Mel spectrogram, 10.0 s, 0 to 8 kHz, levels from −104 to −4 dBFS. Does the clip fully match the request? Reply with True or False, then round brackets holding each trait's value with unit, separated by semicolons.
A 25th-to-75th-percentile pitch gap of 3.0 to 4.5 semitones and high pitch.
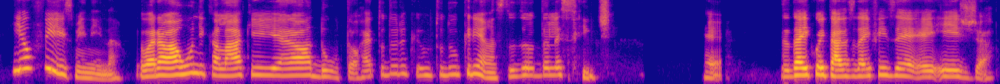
True (3.7 semitones; 215 Hz)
